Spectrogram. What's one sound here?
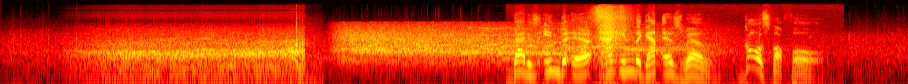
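A large crowd cheers loudly in a stadium.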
